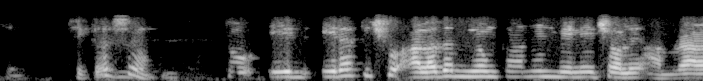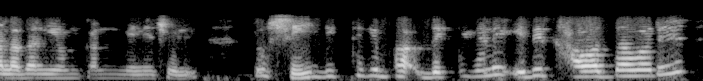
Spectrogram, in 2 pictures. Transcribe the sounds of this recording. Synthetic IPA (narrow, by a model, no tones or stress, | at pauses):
ʈʰikat͡ɕʰe | t̪oeeɾakit͡ɕʰuʔalad̪anijomkanonmenet͡ɕɔleʔamɾaalad̪anijomkanonmenet͡ɕoli | t̪oʃejd̪ik̚t̪ʰek̬ebʱad̪ek̚ʰt̪eɡɛleʔed̪eɾkʰaoadd̪ːaoaɾe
